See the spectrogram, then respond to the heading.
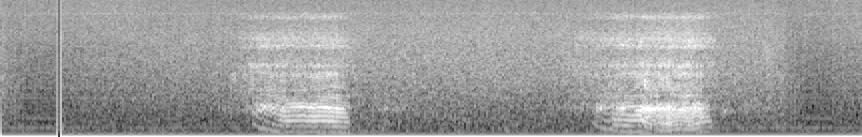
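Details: Snoring: two slow, low rattling snores about three seconds apart over steady room hiss.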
